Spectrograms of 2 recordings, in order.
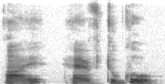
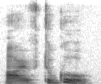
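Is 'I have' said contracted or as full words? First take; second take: full; contracted. First: I have is said as two full words. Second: I have is shortened into one quick syllable.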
